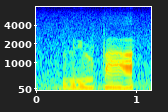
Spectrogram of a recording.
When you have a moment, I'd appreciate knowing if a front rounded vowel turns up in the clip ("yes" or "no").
yes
